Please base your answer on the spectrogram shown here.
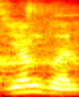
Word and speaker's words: Jongbloedt: pronunciation of the starters, the last name is Youngblood, and he said it's Youngblood, but it's the funniest spelling of Youngblood you'll ever hear.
